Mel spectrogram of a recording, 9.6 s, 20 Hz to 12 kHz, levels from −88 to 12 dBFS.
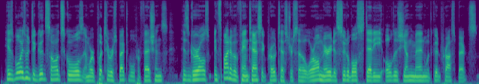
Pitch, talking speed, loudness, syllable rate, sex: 135 Hz, 220 wpm, -19 LUFS, 5.9 syllables/s, male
